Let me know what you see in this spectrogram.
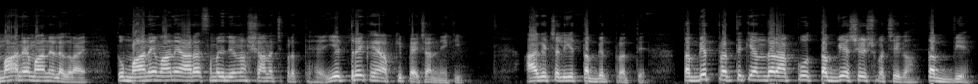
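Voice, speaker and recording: A man teaching an exam-prep lesson, repeating word forms one after another as he addresses his students directly. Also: fairly high pitch. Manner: repetitive drilling, speaking straight to students.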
